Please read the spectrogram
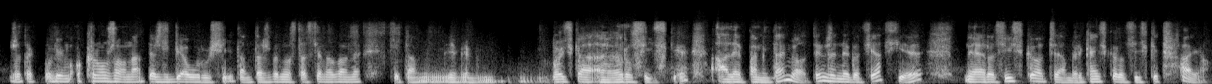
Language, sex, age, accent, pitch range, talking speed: Polish, male, 50-69, native, 115-145 Hz, 135 wpm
